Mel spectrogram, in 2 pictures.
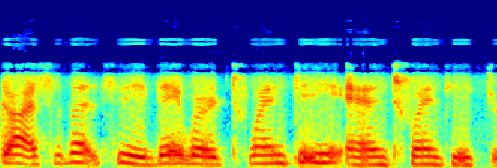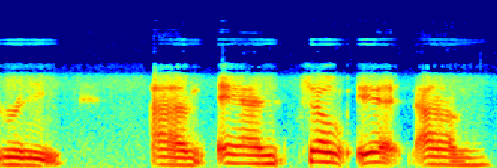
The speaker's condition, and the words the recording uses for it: ALS (motor neuron disease). You'll notice my tongue is affected, so I speak more slowly than I used to.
